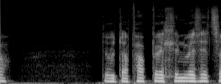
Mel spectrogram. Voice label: "pabell", Welsh

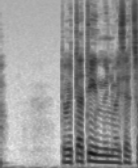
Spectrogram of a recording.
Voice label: "dim", Welsh

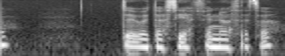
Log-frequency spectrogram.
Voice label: "sieff", Welsh

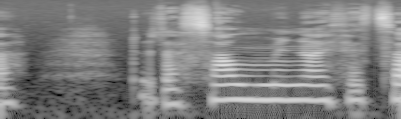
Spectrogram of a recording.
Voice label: "sawm", Welsh

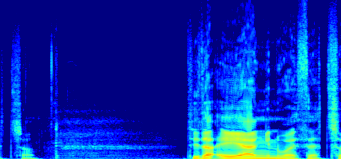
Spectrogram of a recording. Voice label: "eang", welsh

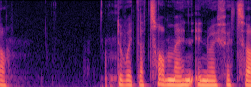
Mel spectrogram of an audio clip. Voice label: "tomen", Welsh

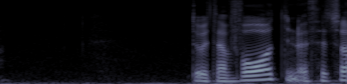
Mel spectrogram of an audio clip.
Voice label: "fod", Welsh

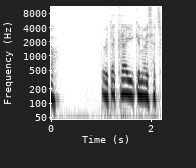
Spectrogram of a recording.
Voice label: "craig", Welsh

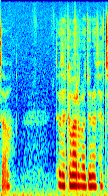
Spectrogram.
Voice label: "cyfarfod", Welsh

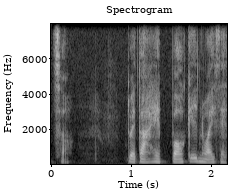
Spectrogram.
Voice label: "hebog", Welsh

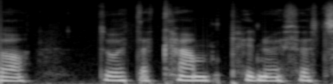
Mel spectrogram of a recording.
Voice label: "camp", Welsh

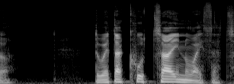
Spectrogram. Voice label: "cwta", Welsh

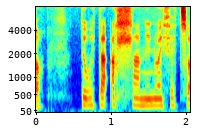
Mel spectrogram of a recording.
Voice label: "allan", Welsh

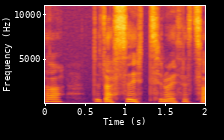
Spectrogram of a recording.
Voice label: "sut", Welsh

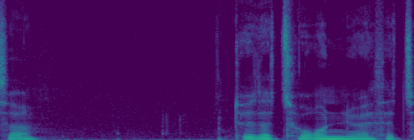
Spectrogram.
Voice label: "toon", Welsh

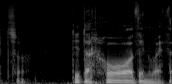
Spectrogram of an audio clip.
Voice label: "rhodd", welsh

